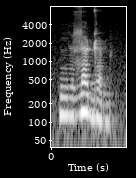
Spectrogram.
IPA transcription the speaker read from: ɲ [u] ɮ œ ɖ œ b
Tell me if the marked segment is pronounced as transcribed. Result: no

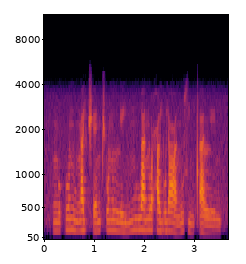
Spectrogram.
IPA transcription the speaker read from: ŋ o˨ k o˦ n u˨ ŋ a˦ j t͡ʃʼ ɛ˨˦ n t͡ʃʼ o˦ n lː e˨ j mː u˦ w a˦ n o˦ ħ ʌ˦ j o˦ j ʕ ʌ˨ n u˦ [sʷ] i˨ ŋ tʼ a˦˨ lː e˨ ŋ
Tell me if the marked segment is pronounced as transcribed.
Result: no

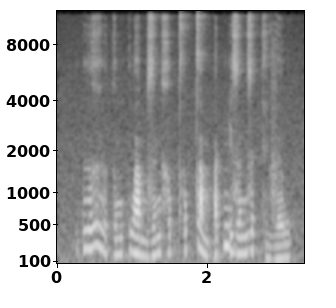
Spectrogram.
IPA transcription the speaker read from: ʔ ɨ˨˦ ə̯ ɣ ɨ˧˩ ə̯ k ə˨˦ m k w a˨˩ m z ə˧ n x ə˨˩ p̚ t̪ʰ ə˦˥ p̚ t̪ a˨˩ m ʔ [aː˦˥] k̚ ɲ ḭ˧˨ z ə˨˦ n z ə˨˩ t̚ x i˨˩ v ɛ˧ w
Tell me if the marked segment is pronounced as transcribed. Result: no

